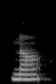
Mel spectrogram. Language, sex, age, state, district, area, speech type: Punjabi, female, 18-30, Punjab, Rupnagar, urban, read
